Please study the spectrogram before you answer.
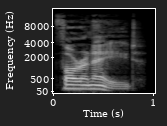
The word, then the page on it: foreign aid: British English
